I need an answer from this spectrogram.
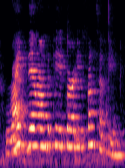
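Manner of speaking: plain reading voice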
